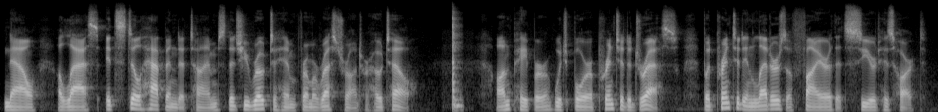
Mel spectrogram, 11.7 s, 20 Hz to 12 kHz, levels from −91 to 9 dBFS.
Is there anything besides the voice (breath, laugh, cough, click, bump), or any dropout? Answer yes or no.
yes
